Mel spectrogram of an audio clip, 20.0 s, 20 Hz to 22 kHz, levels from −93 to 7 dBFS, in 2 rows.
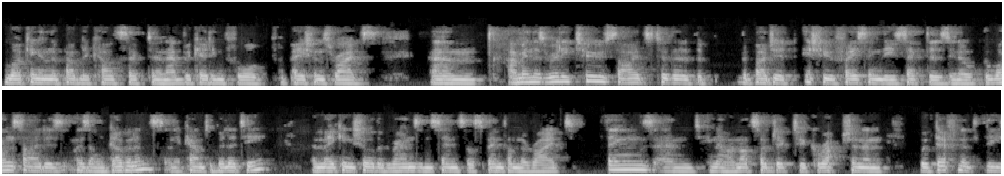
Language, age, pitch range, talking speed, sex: English, 20-39, 125-145 Hz, 185 wpm, male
